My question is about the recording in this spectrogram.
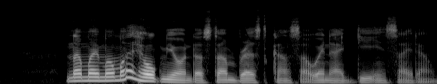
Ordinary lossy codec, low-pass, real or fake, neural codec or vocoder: MP3, 96 kbps; 14.4 kHz; real; none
